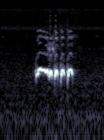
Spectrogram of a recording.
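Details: Zebra dove calling the flock: a sustained cooing note followed by four quick staccato coos, all at an even mid pitch with rich overtones, against a quiet background.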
